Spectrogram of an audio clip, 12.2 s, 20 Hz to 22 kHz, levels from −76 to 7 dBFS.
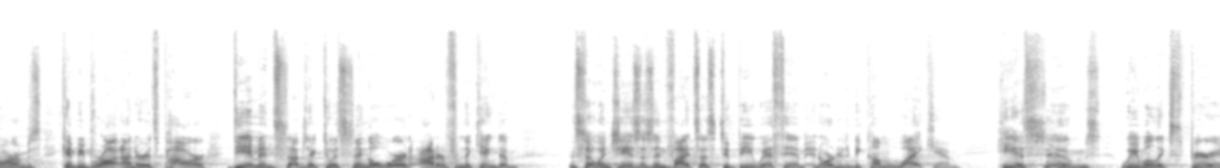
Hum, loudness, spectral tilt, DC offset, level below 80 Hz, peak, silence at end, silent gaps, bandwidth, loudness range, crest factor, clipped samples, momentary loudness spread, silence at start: none; -31 LUFS; -4 dB/octave; under 0.1%; -78 dBFS; -14 dBFS; 0 s; none; 18 kHz; 4 LU; 18 dB; under 0.1%; 8 LU; 0 s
